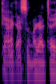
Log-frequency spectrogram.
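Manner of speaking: play-acted, excited, all worked-up voice. Retelling what the son said when he came home: imitating excited son. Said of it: "he's all excited".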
